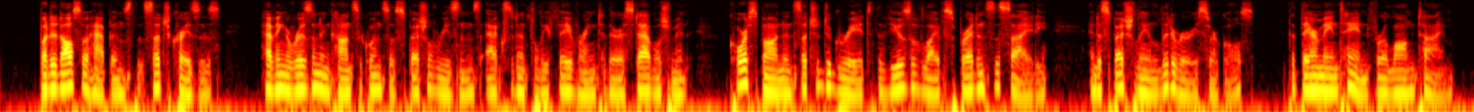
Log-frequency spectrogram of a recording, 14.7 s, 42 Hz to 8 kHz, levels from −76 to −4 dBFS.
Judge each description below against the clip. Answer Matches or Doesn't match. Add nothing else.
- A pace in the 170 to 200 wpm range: Matches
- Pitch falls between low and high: Doesn't match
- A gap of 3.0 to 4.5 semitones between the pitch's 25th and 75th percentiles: Matches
